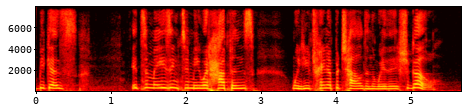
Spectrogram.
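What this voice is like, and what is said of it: Emotional, choked-up voice. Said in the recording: “I'm getting emotional”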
